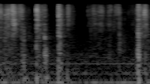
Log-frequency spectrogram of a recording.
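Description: A tarot deck being shuffled by hand: a rapid, irregular run of card snaps and flicks, thinning briefly a little past the middle.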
